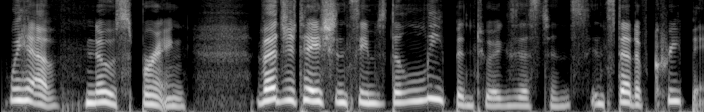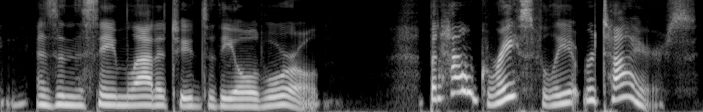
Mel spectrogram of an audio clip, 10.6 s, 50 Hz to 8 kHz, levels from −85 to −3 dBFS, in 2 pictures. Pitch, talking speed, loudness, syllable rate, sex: 215 Hz, 155 wpm, -20 LUFS, 5.0 syllables/s, female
